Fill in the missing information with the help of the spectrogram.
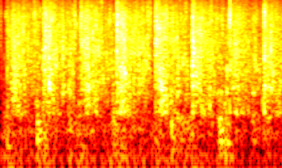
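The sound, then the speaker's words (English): Wet sloshing and splashing as cow dung is mixed with an equal volume of water in a biogas digester, churning in a steady rhythm of surges roughly twice a second. “Once enough has been collected, he adds an equal volume of water and mixes everything together.”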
